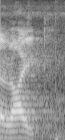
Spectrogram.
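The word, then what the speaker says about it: write: रहा है ठीक है देखो डब्लू तो साइलेंट हो जाता है पढ़ते हैं र प्लस आई प्लस टी य हो गया राइट क्या पढ़ते है इसको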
